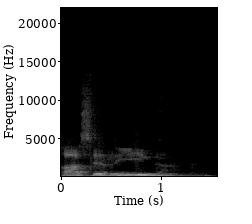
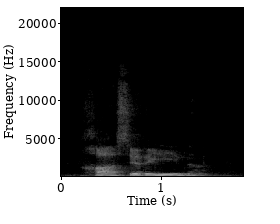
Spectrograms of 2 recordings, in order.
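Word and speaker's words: خاسرين: When you pronounce khasirin. Okay, in the Quran it is with a fatah on the noon. But when you stop, you pronounce fatah as a sukoon, khasirin.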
